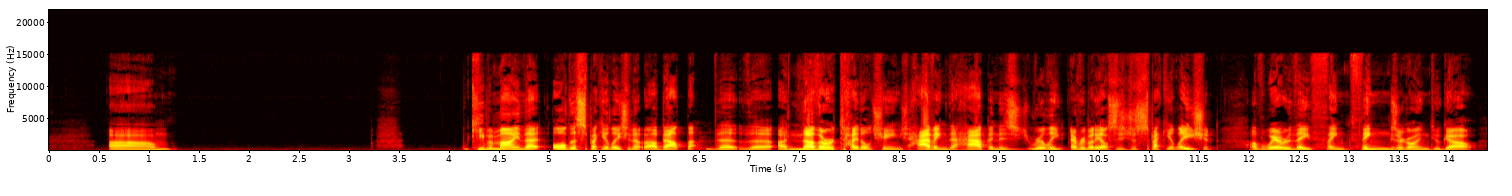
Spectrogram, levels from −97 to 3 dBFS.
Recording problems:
none

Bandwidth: 15 kHz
